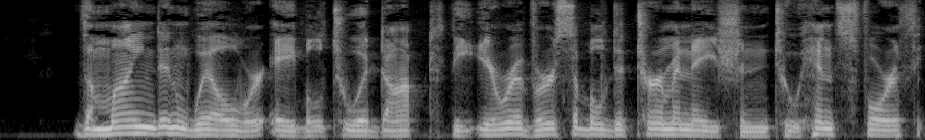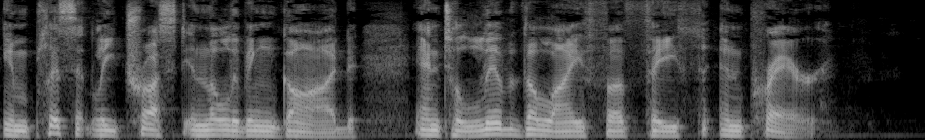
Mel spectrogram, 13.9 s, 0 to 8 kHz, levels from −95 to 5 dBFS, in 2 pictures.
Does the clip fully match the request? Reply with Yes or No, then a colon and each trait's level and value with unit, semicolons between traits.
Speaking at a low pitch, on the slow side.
Yes: low, 105 Hz; slow, 120 wpm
